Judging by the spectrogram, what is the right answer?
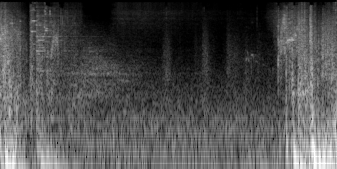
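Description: A fire pot bursting when struck in God of War Ragnarok, a loud, crackling blast with scattering debris, followed by a short quieter stretch and then another heavy rumbling burst.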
